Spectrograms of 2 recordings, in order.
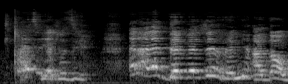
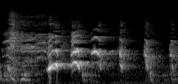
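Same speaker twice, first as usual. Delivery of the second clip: high laugh. Real, not acted. Teasing laughter in group.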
